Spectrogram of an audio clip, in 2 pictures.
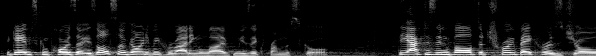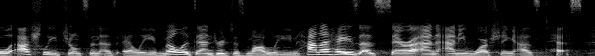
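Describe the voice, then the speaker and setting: A woman's voice: medium pitch, lively intonation, brisk. A woman reading scripted video game reviews and news as a presenter. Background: music.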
